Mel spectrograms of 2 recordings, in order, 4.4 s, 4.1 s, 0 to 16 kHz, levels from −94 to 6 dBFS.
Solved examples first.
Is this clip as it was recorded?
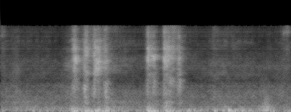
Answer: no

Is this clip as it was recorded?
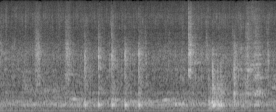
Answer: yes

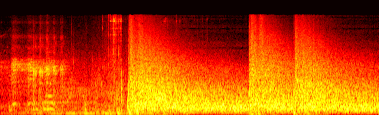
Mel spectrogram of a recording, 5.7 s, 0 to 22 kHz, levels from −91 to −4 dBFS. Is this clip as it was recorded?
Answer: yes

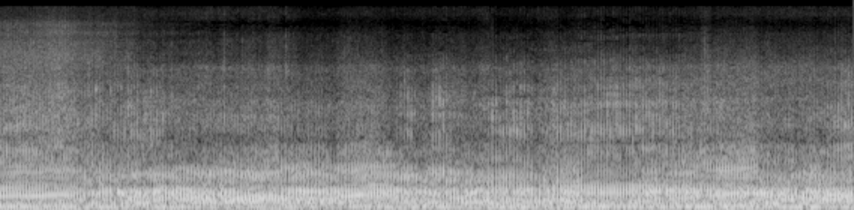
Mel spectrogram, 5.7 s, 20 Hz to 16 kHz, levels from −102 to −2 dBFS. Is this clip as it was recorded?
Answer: yes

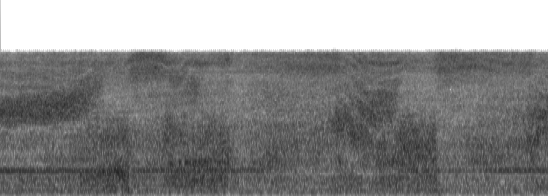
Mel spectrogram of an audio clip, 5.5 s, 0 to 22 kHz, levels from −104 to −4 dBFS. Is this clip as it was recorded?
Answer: no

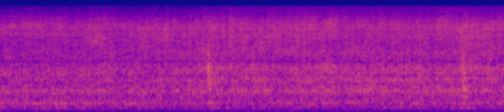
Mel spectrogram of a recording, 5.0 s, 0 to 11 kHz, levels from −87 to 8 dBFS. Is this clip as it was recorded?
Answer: yes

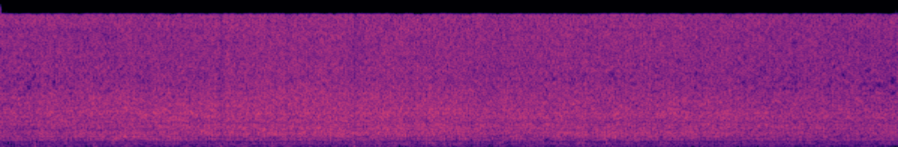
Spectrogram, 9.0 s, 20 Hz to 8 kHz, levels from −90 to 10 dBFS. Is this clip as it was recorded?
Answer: no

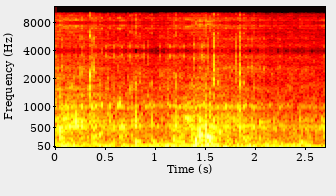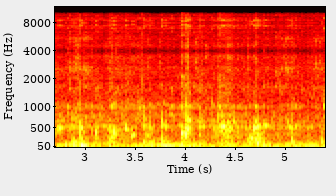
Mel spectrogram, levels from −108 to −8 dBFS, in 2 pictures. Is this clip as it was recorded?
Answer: yes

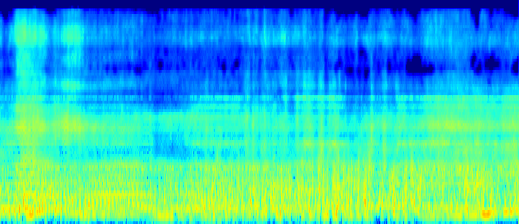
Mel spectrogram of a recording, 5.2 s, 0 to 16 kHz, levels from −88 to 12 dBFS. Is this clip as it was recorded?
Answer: no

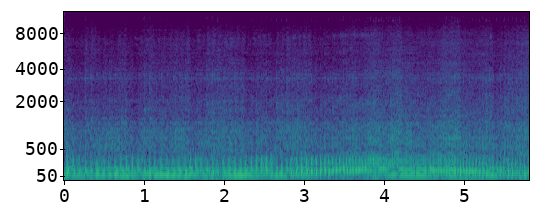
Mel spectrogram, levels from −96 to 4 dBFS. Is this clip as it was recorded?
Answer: no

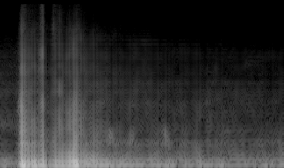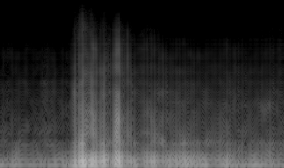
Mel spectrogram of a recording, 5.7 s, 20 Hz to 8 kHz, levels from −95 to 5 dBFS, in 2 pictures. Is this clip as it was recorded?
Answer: no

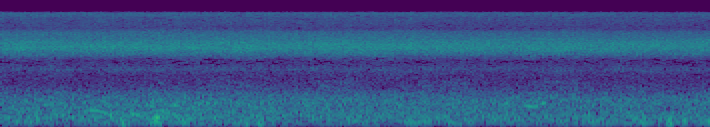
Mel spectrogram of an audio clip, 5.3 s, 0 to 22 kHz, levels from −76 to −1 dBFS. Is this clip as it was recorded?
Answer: yes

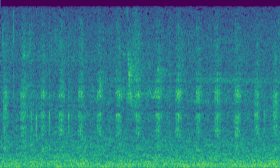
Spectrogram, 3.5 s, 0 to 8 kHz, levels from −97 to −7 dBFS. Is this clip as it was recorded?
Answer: yes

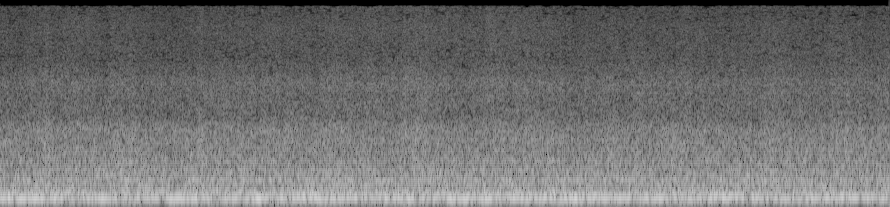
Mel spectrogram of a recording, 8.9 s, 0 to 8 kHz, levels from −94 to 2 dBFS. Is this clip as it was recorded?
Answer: yes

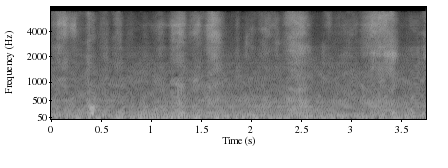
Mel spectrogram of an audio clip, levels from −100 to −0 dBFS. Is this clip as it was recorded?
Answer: no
